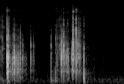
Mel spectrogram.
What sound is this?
wood impact 15
A series of sounds made by dropping small pieces of wood.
